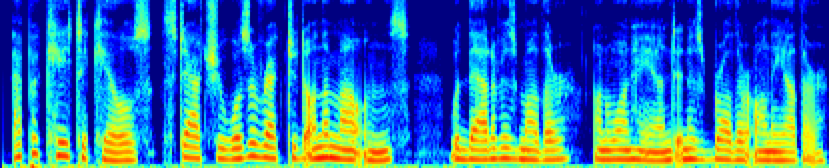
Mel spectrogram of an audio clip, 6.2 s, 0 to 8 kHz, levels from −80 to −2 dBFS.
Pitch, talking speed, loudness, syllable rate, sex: 175 Hz, 200 wpm, -19 LUFS, 5.9 syllables/s, female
